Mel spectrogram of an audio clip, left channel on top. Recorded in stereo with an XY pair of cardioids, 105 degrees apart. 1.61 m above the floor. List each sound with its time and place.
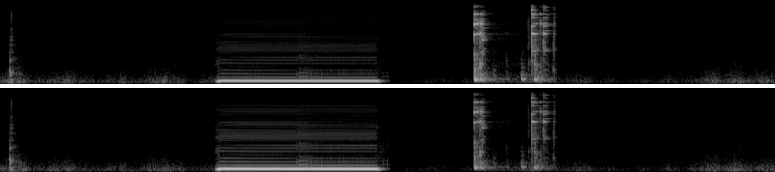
0.1 s a drawer: 5° right
2.1 s a phone buzzing: 35° right
4.7 s a rattle: 30° left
